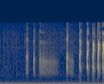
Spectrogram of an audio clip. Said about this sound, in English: So the next bird that you've chosen is the willow ptarmigan. And I'm going to play a little bit of sound that you provided for this bird. Now, to me, this really sounds like a chicken in a chicken coop.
